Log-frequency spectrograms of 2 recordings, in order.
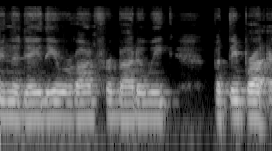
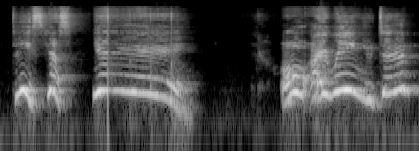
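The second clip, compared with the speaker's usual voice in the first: very high, loud gleeful cheering; delighted squeal; 9 dB louder, slower than usual. Real, not acted. Reader cheering viewers Irene and Denise with high delighted squeals. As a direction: squeal with joy at each name.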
